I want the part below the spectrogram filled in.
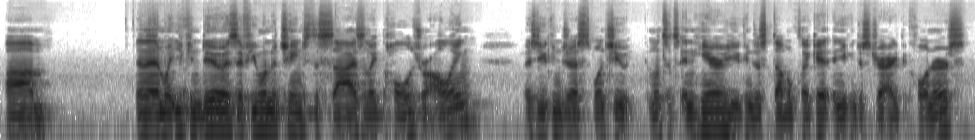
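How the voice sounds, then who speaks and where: A young man with a stuffed-up nose walks through a software tutorial in a loose, chatty way, full of ums and likes. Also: fairly low pitch, fairly even intonation, fairly quick. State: stuffy-nosed from allergies. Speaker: tutorial presenter. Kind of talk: casual screen-recorded software tutorial.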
